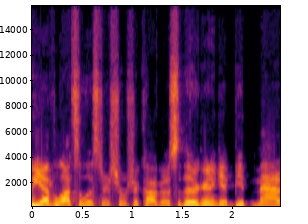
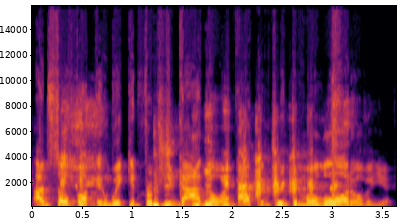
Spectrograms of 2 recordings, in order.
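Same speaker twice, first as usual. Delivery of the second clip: half-laughing hammed-up Boston accent, higher pitched; mock Boston accent; 6 semitones higher than usual. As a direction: play a Chicago guy bragging in a jokey Boston accent. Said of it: "it's like a Boston accent".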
